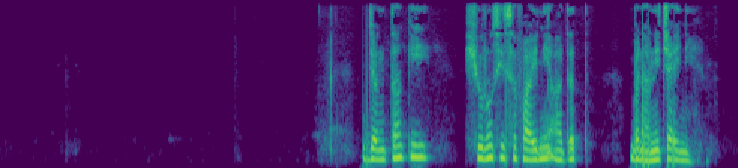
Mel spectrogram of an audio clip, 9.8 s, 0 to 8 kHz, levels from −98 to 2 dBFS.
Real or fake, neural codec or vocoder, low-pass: real; none; 7.2 kHz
